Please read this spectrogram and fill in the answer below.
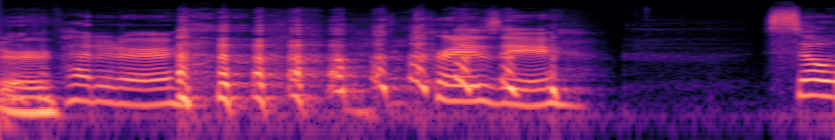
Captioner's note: Steph laughs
